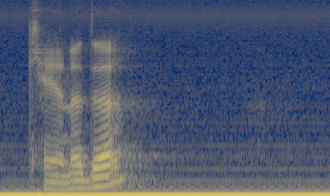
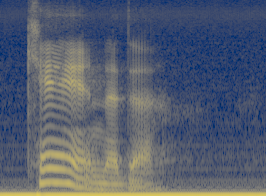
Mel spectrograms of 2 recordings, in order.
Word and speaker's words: Canada: Uh are you able to pronounce them? Canada, Canadian. Okay, here we have the stress model to to to lead us to help us. Okay, can longer and loud. Okay, unstressed, short and soft. Canada, Canadian, right?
